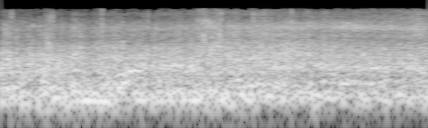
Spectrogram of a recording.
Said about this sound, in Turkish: Yeni bir araba geliyor. Ama biz onu dinlemeyeceğiz.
